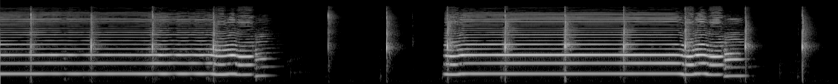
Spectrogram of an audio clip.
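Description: A-key diatonic harmonica playing two blues phrases: each is a long, steady four-draw note, then quick bends that step down to the three draw, and the second phrase starts about four and a half seconds in. Short clicks sound through the playing.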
